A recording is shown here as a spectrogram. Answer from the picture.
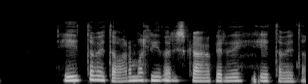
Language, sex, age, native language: Icelandic, female, 40-49, Icelandic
